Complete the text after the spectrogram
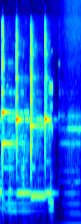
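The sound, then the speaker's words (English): A phone ringtone from an incoming call chimes in four quick, evenly spaced electronic bursts with steady tonal lines, then fades into a softer sustained tone, fairly loud with no talking. “And shout out to whoever's calling you on the phone. That just scared the shit out of me.”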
